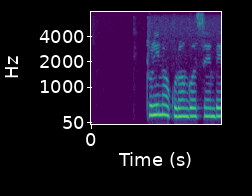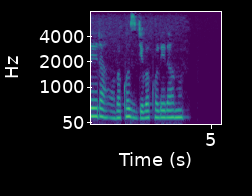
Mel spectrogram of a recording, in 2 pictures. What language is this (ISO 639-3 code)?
lug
